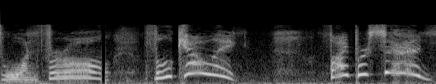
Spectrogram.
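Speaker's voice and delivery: anime move names climbing high; high, stretched heroic announcement; power-up call. Acted. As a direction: build to a drawn-out battle call. Acted power-up calls in story.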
